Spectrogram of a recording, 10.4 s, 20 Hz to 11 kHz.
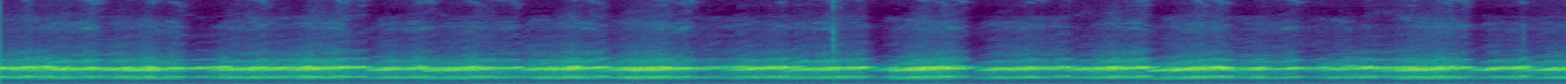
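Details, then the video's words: Frogs singing at night in March 2023, a dense unbroken chorus of overlapping trilled croaks in two bright bands, swelling and dipping slightly every second or so, with no other sounds standing out. "Frogs singing"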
